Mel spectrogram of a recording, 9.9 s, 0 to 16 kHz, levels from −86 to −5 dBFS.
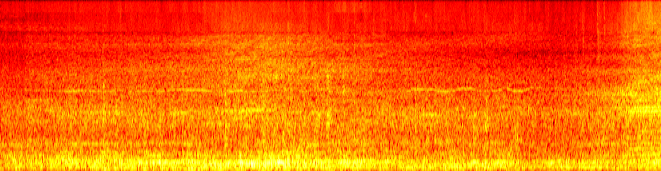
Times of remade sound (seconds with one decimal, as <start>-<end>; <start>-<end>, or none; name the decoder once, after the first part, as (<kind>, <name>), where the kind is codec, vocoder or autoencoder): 5.0-5.8 (codec, SNAC)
